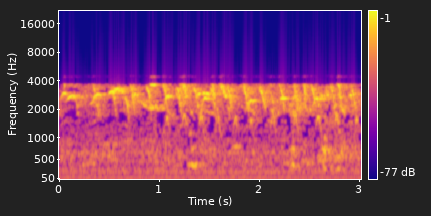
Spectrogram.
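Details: Caged greater green leafbird singing in a bird-song competition at Divarina Srengseng, placed fifth. It gives a dense, unbroken warbling torrent of rapid chirps and slurred notes, with fast continuous variation.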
